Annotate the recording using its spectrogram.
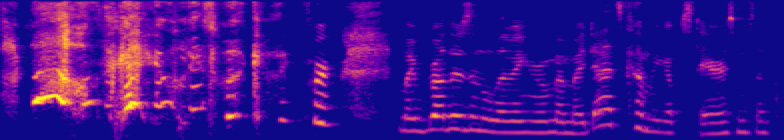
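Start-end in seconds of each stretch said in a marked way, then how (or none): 0.0-2.1 very high, very loud squealed correction; frantic excited shriek. Retold or imitated. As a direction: shriek it in re-enacted exasperated excitement. Acting frantic correction of mom's guess.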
